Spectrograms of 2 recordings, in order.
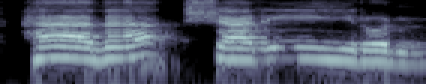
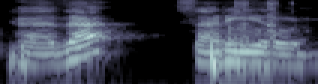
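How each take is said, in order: First: The second word starts with an sh sound. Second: The second word starts with an s sound. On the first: The speaker calls it wrong. "masih mengucapkan atau melafalkan sin seperti dengan huruf shin" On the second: The speaker calls it right. "dilatih untuk mengucapkan hadza sarirun"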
